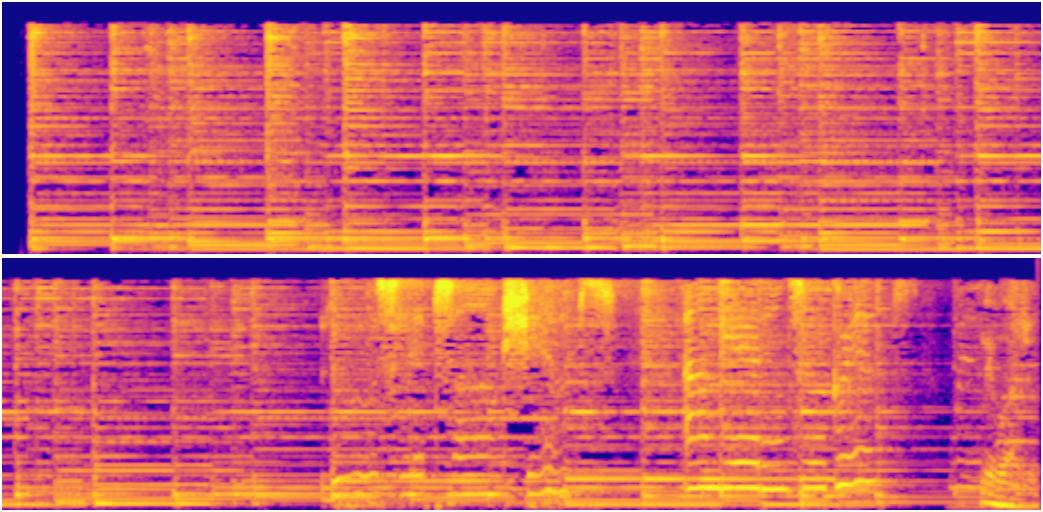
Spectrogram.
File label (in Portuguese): Amor Você Masculino; Telemensagens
